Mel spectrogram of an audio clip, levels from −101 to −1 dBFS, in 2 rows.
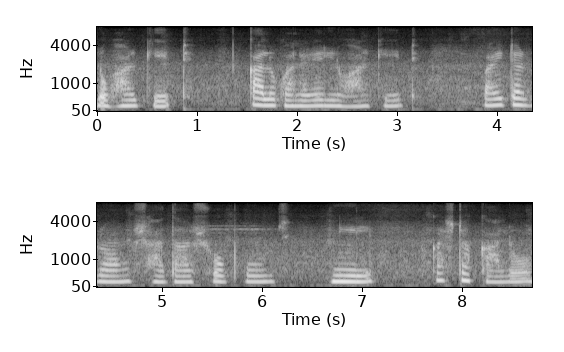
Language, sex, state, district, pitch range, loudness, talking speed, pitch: Bengali, female, Jharkhand, Jamtara, 195-220 Hz, -20 LUFS, 115 wpm, 205 Hz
